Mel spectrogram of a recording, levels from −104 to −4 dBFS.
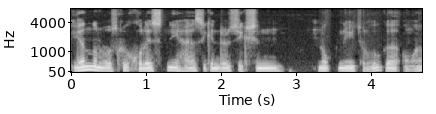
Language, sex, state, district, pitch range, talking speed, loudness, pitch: Garo, male, Meghalaya, West Garo Hills, 105-115 Hz, 130 wpm, -19 LUFS, 105 Hz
